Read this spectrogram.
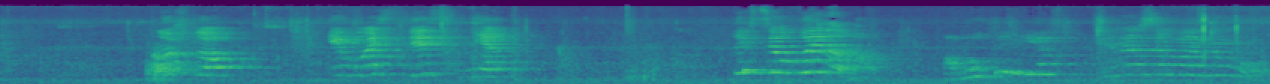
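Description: A boy speaks to another boy in a clear, raised voice.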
